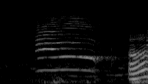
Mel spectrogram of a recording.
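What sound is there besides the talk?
peacock calling its mate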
